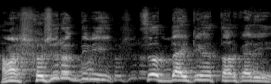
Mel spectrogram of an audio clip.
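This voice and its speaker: Bogra-dialect male preacher, high-pitched, dramatic sermon storytelling with shouted peaks. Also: expressive, brisk. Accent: northern Bangladeshi (Bogra) dialect. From Bangladesh. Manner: dramatic, swings from hushed to shouting, acts out dialogue. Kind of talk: Bengali waz sermon storytelling.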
